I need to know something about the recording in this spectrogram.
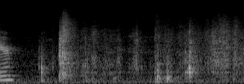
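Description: Paper coupons and sample packets rustling as they are handled, in a few short, irregular rustles.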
